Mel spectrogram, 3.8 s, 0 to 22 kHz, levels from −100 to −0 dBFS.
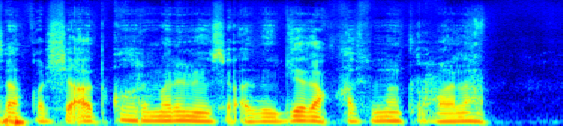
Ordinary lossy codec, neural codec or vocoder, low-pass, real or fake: none; codec, 44.1 kHz, 3.4 kbps, Pupu-Codec; none; fake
